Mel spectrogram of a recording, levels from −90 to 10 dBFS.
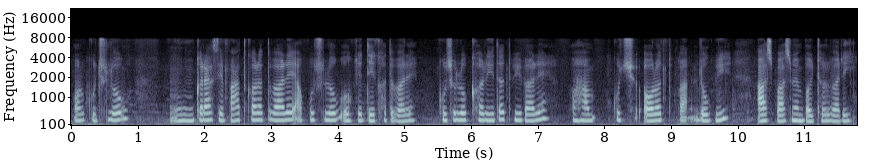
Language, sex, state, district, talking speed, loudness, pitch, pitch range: Bhojpuri, female, Bihar, Saran, 160 wpm, -18 LUFS, 225 Hz, 210-235 Hz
